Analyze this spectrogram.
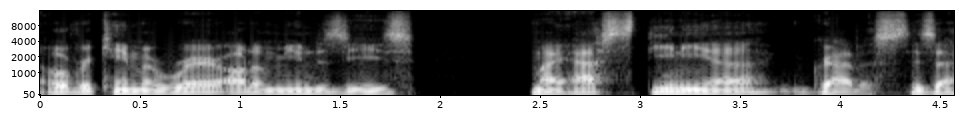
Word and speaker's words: myasthenia: Moshe personally faced and overcame a rare autoimmune disease, myasthenia gravis. Is that how you pronounce it? Myasthenia, yeah.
